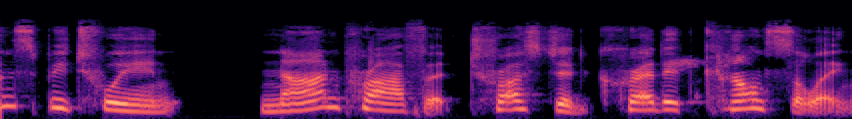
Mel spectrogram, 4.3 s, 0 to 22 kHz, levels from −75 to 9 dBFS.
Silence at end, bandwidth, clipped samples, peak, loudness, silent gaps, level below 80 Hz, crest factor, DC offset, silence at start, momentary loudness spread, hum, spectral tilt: 0 s; 12 kHz; under 0.1%; 0 dBFS; -15 LUFS; none; -66 dBFS; 16 dB; under 0.1%; 0 s; 7 LU; none; -4 dB/octave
